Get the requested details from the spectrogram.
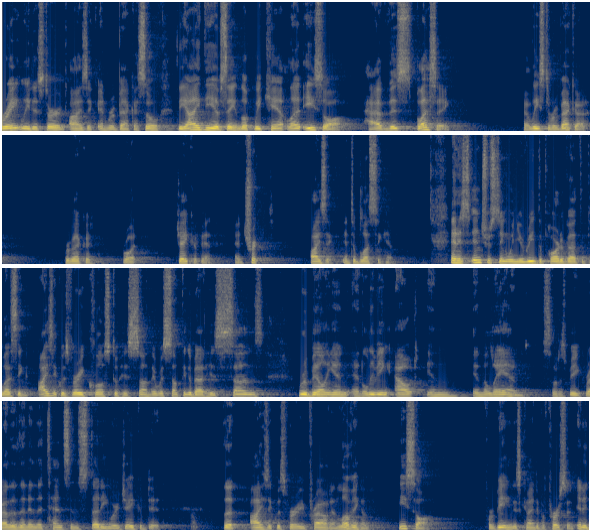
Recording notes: This sermon was delivered on August 3, 2014 at Laurelton United Presbyterian Church and Calvary St. Andrew's Presbyterian Church - both in Rochester.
